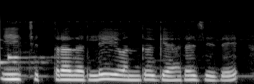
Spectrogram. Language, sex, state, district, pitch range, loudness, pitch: Kannada, female, Karnataka, Koppal, 200-225 Hz, -15 LUFS, 210 Hz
